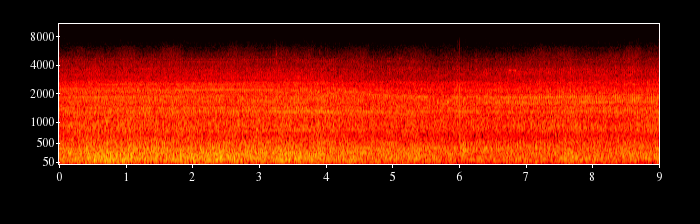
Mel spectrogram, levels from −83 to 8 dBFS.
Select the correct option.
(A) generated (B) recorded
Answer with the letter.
B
